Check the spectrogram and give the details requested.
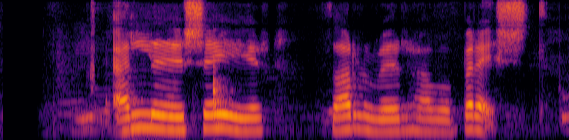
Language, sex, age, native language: Icelandic, male, 10, Icelandic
